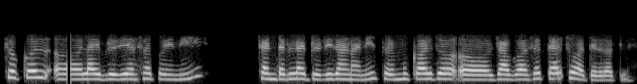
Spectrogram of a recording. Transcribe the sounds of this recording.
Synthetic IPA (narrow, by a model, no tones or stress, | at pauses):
səkəllajbɾeɾiːəsapəjni | seɳʈəɾlajbɾeɾiːd͡zaɽ̃anit̪əɾmukaɽd͡zəd͡zaɡəəsat̪jasuʋat̪eɾd͡zat̪lɛ̃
